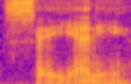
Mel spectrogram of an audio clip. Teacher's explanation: Say any, there's a small Y linking.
